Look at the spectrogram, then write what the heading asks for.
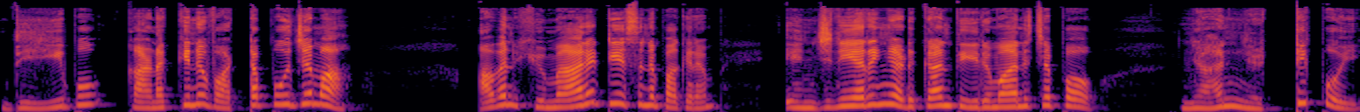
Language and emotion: Malayalam, surprised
